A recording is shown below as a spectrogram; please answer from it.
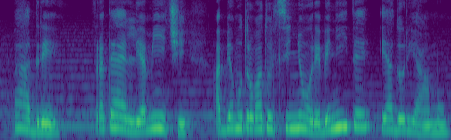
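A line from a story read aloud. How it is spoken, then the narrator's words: Shepherd boy shouting. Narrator (Italian): Il pastorello grida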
